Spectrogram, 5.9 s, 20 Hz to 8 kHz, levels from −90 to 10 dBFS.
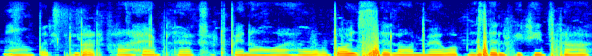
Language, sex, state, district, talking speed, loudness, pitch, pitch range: Hindi, female, Bihar, Kaimur, 200 wpm, -20 LUFS, 235 Hz, 235-245 Hz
